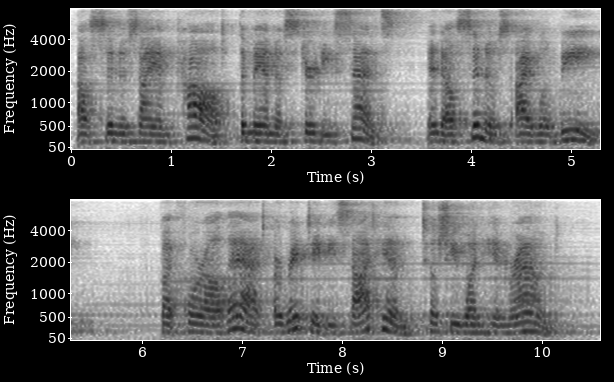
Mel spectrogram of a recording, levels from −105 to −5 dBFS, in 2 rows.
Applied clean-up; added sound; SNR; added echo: neural separator model SepFormer DNS4.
